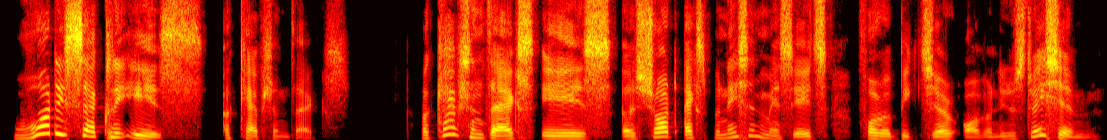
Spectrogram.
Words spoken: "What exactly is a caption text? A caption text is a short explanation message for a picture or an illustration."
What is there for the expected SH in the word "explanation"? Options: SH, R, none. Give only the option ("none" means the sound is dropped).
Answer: SH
